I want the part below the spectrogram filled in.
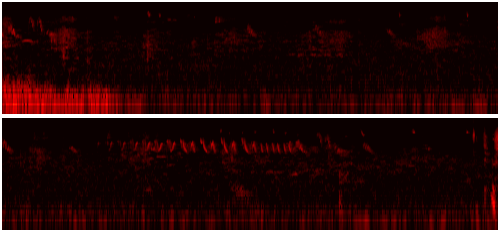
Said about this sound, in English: I saw a blue tit there a minute ago.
